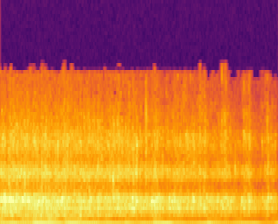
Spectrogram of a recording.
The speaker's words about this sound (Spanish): Ahora dar el mejor aplauso que le hayas dado al Señor en mucho tiempo.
